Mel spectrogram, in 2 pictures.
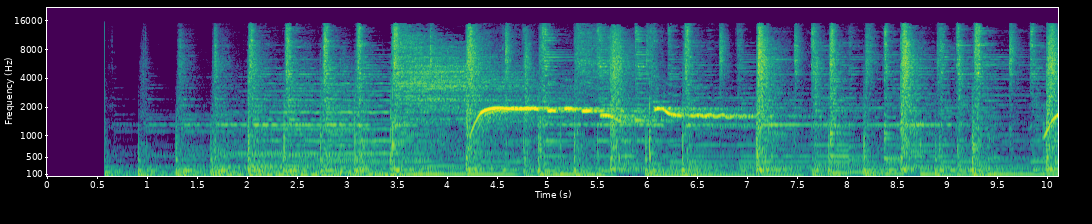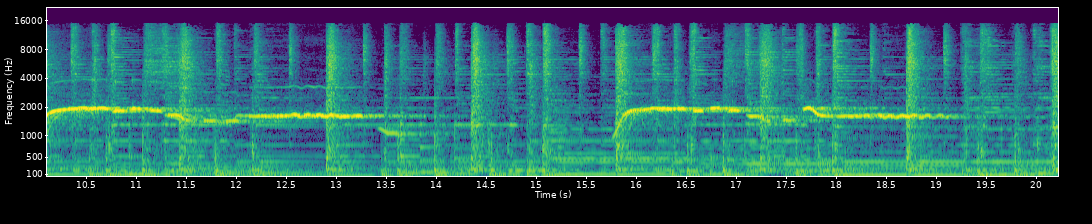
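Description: A song plays loud and steady with a full band, while a clear whistled melody rises and glides over it in three repeating phrases, opening the tune before any singing.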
